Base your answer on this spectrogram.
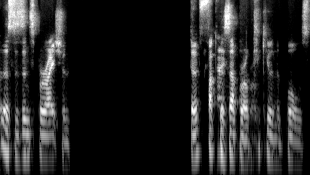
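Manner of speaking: whispered speech. Leaning in before Dash's intimidation check, a player whispers in his ear. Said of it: "whisper in Dash's ear".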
